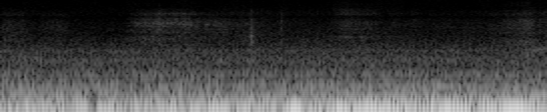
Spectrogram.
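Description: Steady low engine drone and road rumble inside a moving car, continuous and fairly loud, with faint higher hiss drifting in and out and no voices.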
